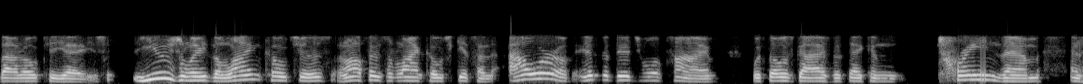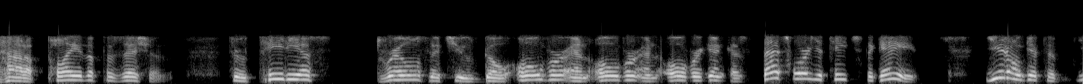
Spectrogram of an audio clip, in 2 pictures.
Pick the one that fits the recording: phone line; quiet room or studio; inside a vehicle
phone line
